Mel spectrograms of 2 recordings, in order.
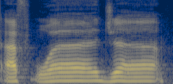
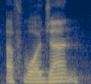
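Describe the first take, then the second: First: Slow chanted "افواجا", long final a; tanween becomes alef. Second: "افواجن" ending on a clear n; continuing tanween. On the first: Teacher stopping on the word, alef replacing tanween. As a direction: stretch "افواجا" to end on open a, no n. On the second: Teacher showing continued recitation, final n sounded. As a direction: finish "افواجن" with -an, ready to link on. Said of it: "اگه ادامه دادیم". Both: Shown as a demonstration.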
